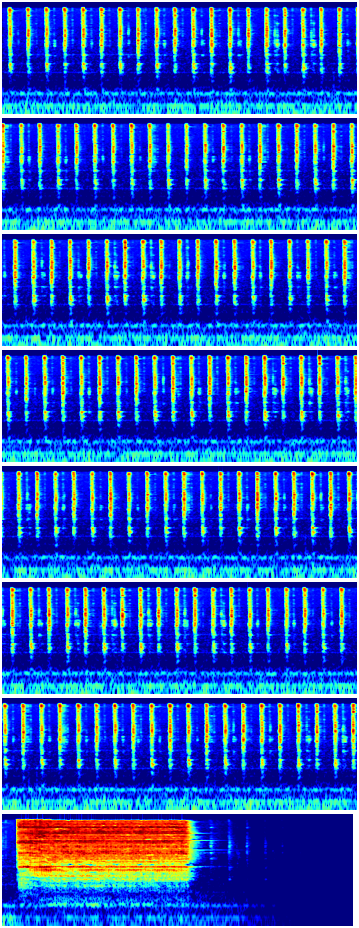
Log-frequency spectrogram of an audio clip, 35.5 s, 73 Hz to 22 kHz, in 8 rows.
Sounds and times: Egg timer, wind up 0.0 - 34.7
ringing 33.2 - 34.0

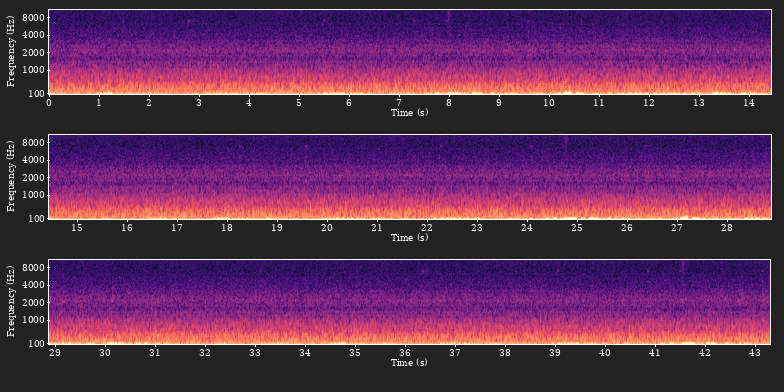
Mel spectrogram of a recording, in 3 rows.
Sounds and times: ceiling mount office air conditioner hum 0.0 - 43.3

